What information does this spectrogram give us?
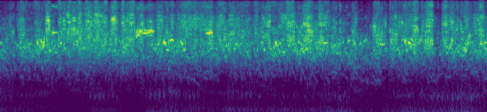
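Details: Colourful pet Australian budgies in a busy chorus of shrill chirps, squeaks and warbled chatter, layered without pause at an even loudness.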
